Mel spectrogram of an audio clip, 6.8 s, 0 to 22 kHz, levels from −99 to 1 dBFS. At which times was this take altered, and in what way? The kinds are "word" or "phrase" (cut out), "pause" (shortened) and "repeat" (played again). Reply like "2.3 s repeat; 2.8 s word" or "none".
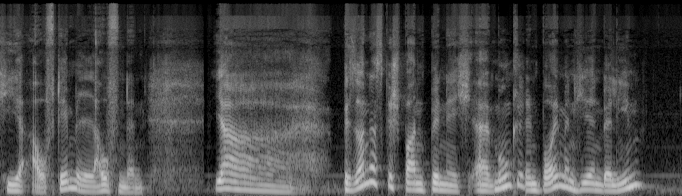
2.0 s pause; 4.9 s word; 5.3 s phrase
